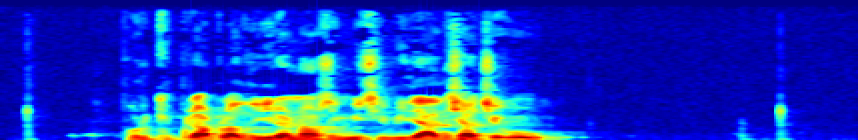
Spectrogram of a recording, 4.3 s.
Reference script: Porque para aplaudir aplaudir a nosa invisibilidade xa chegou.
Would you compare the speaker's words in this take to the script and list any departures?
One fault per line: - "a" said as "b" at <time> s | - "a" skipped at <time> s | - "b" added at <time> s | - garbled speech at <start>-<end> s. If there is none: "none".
- "aplaudir" skipped at 1.4 s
